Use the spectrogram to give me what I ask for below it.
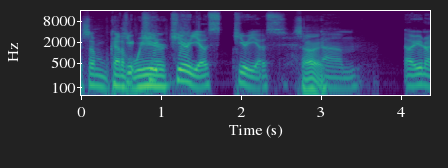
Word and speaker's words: Kyrgios: kind of weird curios curios sorry um oh you know you're good it's like curious but silent g i guess like but wasn't it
